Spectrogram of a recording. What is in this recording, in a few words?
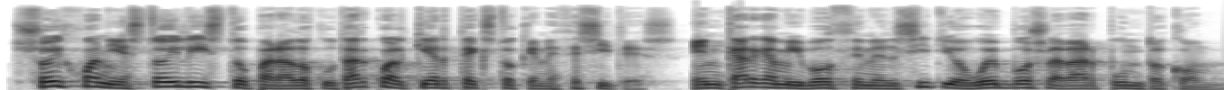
Spanish; spanish professional voiceover artist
